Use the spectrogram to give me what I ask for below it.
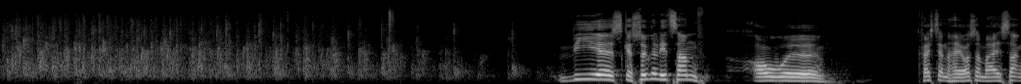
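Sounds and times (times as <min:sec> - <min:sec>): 
audience applause: 0:00.0 - 0:05.4
speech: 0:05.6 - 0:08.4, 0:09.2 - 0:10.2.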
